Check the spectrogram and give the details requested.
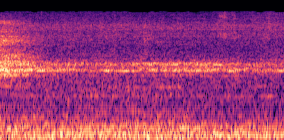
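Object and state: Nothing is struck.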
